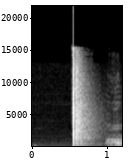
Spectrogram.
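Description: A single sharp pop from a small indoor firework, bursting suddenly out of silence and fading with a brief crackling tail, followed by a faint harmonic sound.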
